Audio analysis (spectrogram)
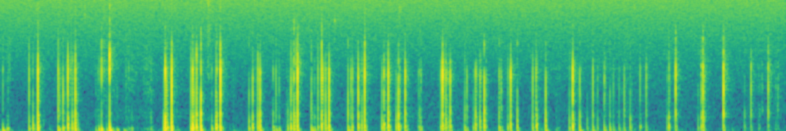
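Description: A thin, flat, toast-shaped solid cork coaster held in the hand is tapped and scratched with long nails. The result is a quick, uneven stream of soft, dull, muffled taps with mostly low-end weight and no ring, over about ten seconds.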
